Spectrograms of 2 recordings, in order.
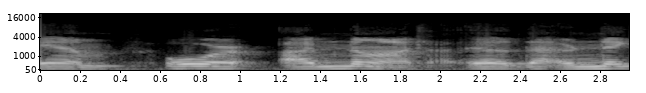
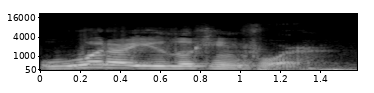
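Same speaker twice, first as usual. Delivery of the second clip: falling pitch on "looking for", dropping on "for". Intonation rule example for WH questions: falling pitch at the end. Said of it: "W H questions also fall".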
